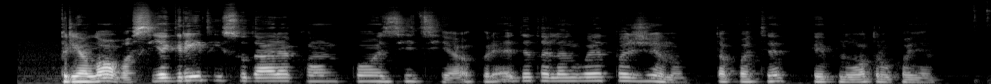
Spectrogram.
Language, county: Lithuanian, Klaipėda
